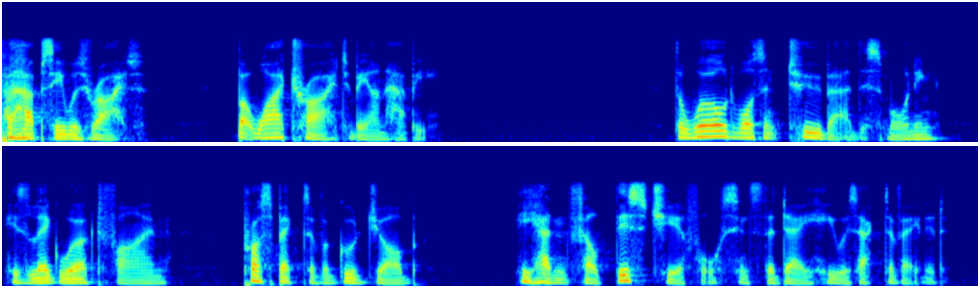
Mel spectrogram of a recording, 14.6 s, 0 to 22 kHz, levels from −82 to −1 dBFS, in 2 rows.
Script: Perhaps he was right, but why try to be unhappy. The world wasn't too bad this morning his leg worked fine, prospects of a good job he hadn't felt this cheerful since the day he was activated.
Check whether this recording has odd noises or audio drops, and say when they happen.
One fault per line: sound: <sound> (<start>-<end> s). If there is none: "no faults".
no faults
